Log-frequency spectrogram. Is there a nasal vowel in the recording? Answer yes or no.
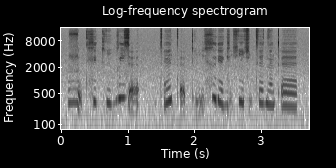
yes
